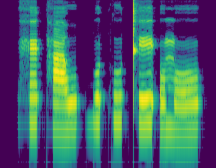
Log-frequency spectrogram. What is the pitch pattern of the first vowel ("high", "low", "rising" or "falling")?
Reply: rising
